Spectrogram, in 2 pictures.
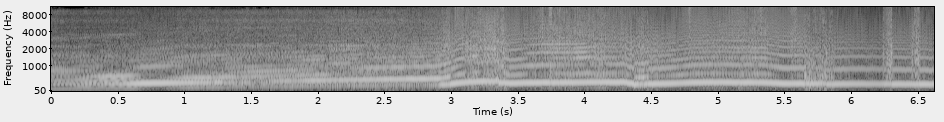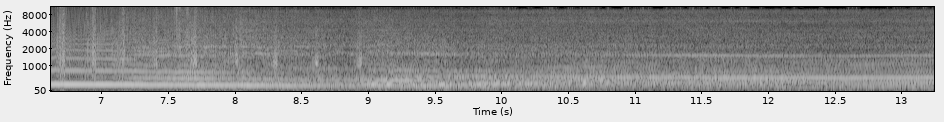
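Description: A street-legal drag motorcycle accelerates hard through its gears on an open road: a loud, close engine climbs in pitch, drops sharply at each of several quick shifts, then settles into a steadier, fading drone.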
